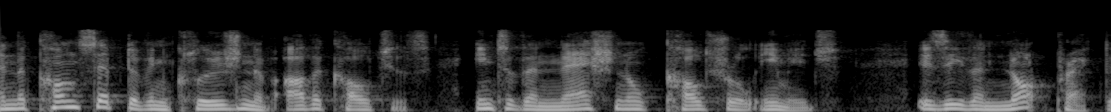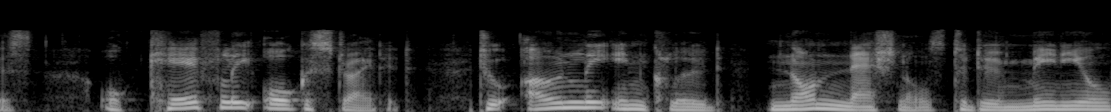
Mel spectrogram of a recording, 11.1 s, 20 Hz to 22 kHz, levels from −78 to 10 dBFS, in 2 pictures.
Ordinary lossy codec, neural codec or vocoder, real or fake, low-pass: MP3, 64 kbps; none; real; 7.2 kHz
